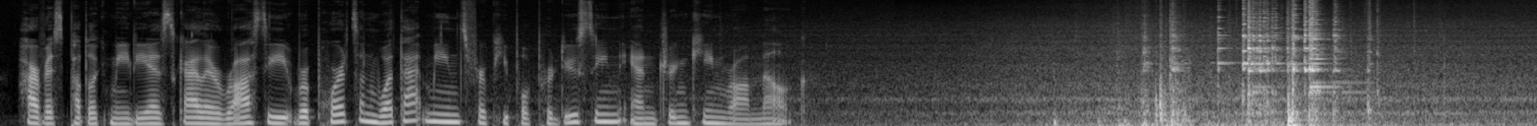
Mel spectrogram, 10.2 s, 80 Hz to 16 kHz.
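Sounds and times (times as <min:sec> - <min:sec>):
speech: 0:00.2 - 0:05.5
glass milk jars clinking while pulled out: 0:07.1 - 0:09.5.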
